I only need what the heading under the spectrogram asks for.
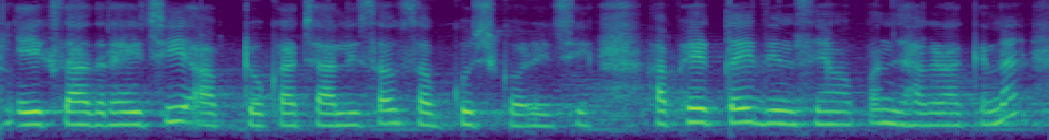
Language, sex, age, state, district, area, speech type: Maithili, female, 18-30, Bihar, Madhubani, rural, spontaneous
